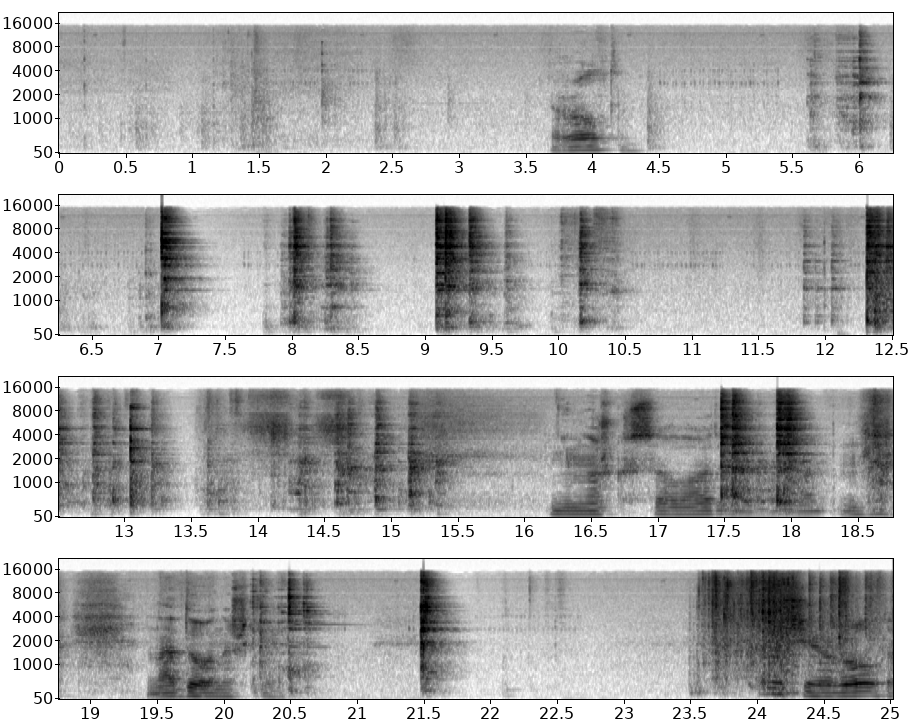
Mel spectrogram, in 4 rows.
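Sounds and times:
dishes and cutlery clattering: 5.6s - 10.6s, 11.8s - 15.5s, 17.4s - 18.3s, 20.1s - 21.9s
man muttering: 18.3s - 18.9s.

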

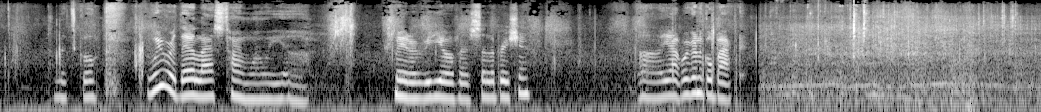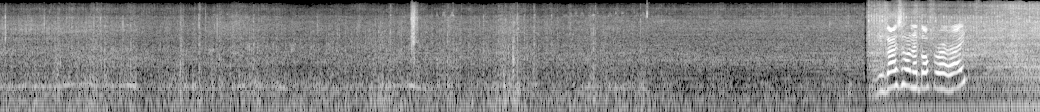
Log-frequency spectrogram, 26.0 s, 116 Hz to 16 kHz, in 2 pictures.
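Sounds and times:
wind rushing over microphone: 3.8s - 25.3s
bicycle tyres rolling on asphalt: 6.6s - 26.0s.

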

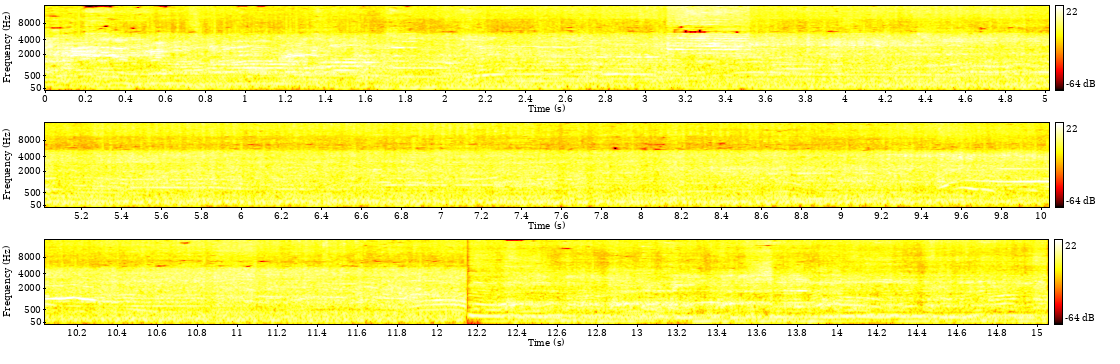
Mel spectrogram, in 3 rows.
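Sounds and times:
people calling out: 0.0s - 8.6s, 9.4s - 15.0s
motorcycle engines passing: 0.0s - 15.0s.

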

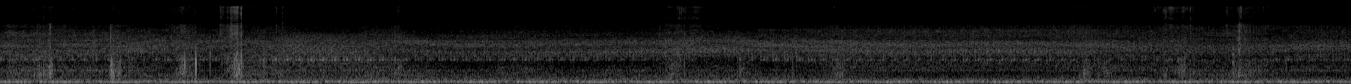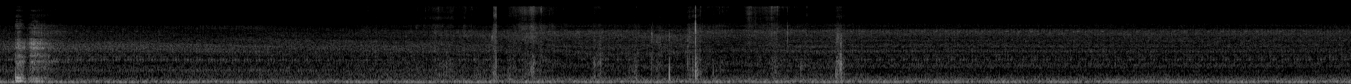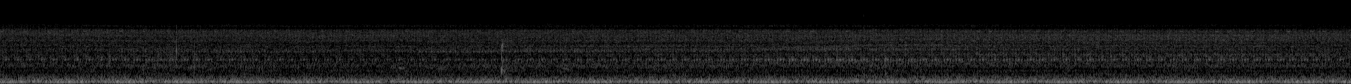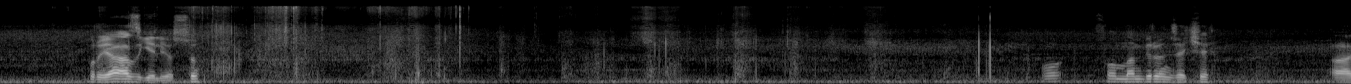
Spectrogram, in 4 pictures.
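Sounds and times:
engine idling: 0.0s - 54.0s.

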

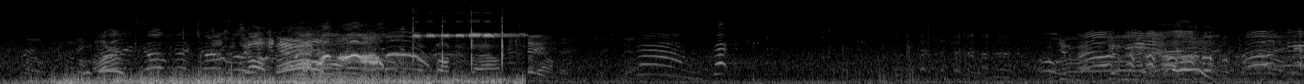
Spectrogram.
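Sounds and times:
wind buffeting microphone: 0.0s - 5.3s
referee's whistle: 4.0s - 5.3s.

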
